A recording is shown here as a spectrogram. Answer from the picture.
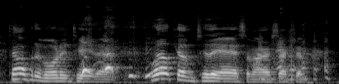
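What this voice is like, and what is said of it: Put-on Irish accent. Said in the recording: “do an Irish accent”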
